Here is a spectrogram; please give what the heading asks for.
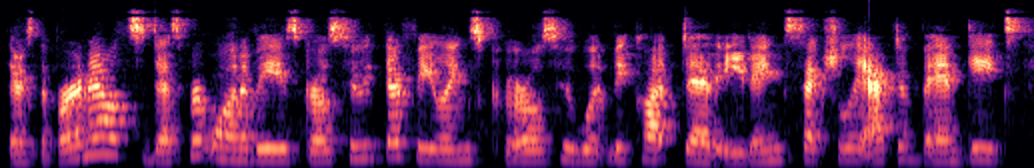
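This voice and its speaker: A woman co-hosting a podcast, informal and expressive, moving between casual chat and reading fan fiction aloud. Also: mid-range voice, moderate pace, dull audio. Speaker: podcast co-host.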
